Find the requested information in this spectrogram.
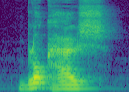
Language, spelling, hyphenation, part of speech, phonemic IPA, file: Dutch, blokhuis, blok‧huis, noun, /ˈblɔk.ɦœy̯s/, Nl-blokhuis.ogg
- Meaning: 1. a blockhouse (wooden stand-alone fortification) 2. a log cabin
